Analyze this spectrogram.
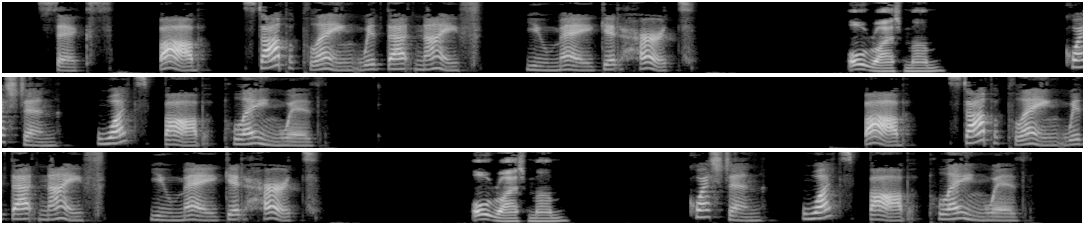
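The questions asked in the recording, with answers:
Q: What's Bob playing with?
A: A knife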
